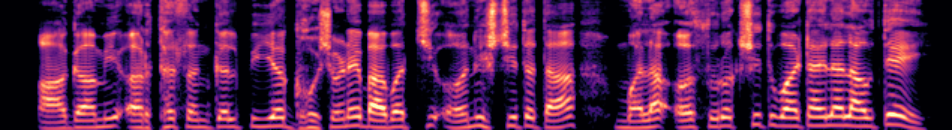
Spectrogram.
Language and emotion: Marathi, fearful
